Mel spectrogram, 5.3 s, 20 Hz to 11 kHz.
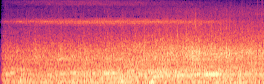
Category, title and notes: Sound effects > Vehicles
Tram sound
rain, Pro, city, 15, Tram, mics, light, iPhone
